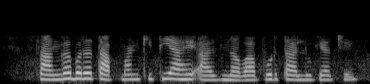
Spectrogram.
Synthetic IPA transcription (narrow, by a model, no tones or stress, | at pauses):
saŋɡəbəɾət̪apmankit̪iːaɦeʔad͡znəʋapuːɾt̪alukjat͡se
